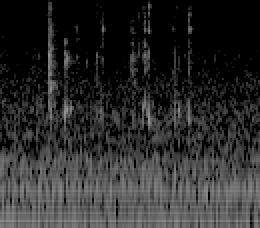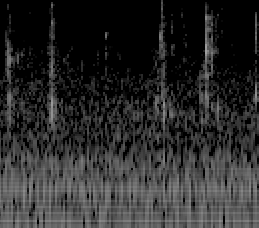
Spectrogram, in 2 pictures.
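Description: Close-miked chewing of tteokbokki rice cakes: scattered short, wet mouth clicks at uneven intervals, over a low steady hum.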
